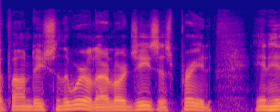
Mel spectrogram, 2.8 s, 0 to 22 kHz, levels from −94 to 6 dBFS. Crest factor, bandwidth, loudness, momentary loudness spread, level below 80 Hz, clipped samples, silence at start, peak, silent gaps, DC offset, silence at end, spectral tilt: 14 dB; 14 kHz; -24 LUFS; 6 LU; -54 dBFS; under 0.1%; 0 s; -10 dBFS; none; under 0.1%; 0 s; -6 dB/octave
